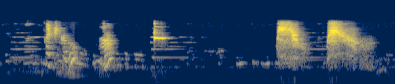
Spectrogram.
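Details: A pet African grey parrot imitating cat meows and laughter: a series of nasal, harmonic, meow-like calls and breathy bursts, some in quick pairs, with quiet gaps between.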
